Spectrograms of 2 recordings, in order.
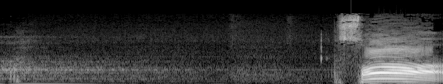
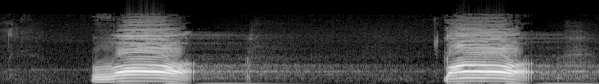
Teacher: صاد ينحصر الصوت في مسافة ضيقة · Term: الإطباق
